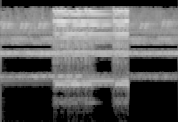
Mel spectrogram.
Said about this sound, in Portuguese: O telefone também toca.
